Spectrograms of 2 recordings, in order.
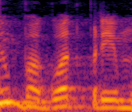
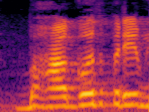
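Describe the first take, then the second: First: Short first vowel in भगवत; correct form. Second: Long aa in भागवत; wrong form. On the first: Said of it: "भगवत प्रेम होता है". (सही उच्चारण, भगवत में छोटा अ) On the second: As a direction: stretch the first vowel of भागवत. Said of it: "भागवत प्रेम नहीं". (गलत उच्चारण, भागवत में लंबा आ) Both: Shown as a demonstration.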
